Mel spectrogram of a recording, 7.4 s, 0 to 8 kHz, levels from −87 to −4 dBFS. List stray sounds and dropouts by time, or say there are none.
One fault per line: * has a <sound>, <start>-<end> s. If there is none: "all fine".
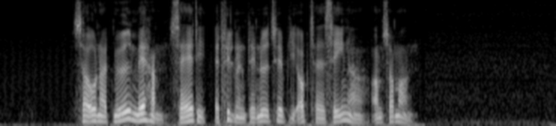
all fine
